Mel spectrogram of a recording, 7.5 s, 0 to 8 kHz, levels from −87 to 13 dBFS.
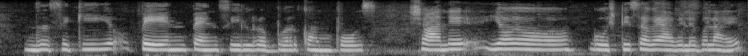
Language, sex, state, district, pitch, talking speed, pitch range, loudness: Marathi, female, Maharashtra, Pune, 240 Hz, 90 wpm, 230-255 Hz, -17 LUFS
